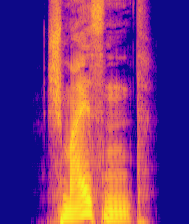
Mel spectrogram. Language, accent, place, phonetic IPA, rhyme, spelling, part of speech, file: German, Germany, Berlin, [ˈʃmaɪ̯sn̩t], -aɪ̯sn̩t, schmeißend, verb, De-schmeißend.ogg
- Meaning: present participle of schmeißen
